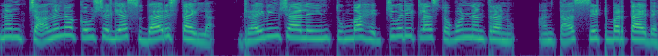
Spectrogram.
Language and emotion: Kannada, angry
